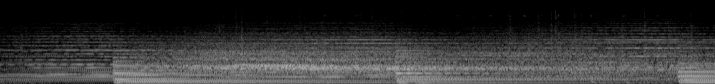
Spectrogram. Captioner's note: cheering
